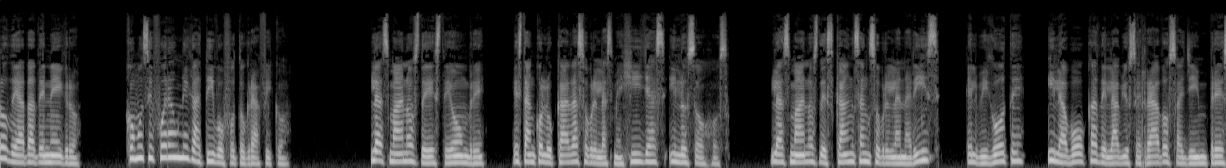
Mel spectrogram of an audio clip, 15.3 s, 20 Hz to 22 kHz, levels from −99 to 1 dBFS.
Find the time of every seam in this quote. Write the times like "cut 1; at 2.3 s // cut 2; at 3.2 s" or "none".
cut 1; at 9.5 s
